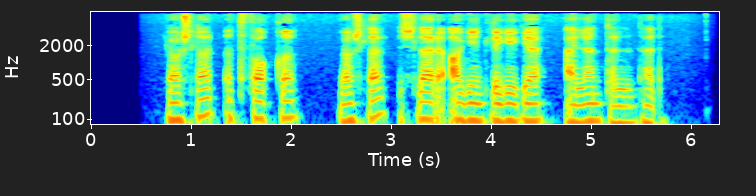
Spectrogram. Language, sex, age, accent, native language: Uzbek, male, 12-17, Qoraqalpog'iston, Uzbek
